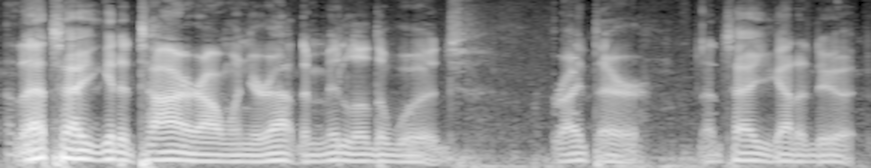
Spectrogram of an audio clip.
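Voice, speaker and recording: Male call-in host, very low voice, relaxed rambling chat, dull lo-fi audio. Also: a little fast, vocal fry. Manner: laid-back, rambling. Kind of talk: casual live-stream chat.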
